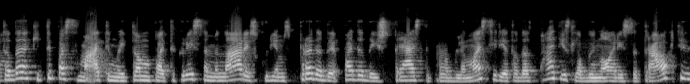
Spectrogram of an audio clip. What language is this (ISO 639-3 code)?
lit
